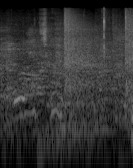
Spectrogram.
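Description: Squash ball being struck by rackets and hitting the court walls during a rally: two sharp knocks about a second apart, with faint voices underneath.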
